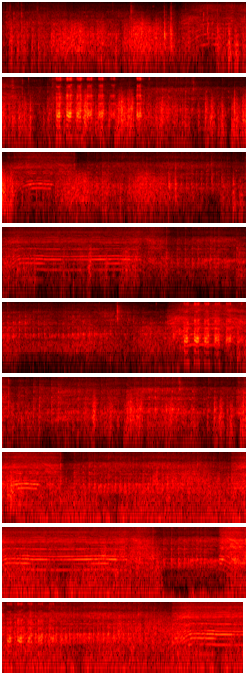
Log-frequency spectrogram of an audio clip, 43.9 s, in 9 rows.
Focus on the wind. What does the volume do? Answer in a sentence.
The loudness of the wind goes down, then up.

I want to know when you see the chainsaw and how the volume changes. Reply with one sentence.
You can hear the chainsaw from 0.0 to 43.8 s, getting louder.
